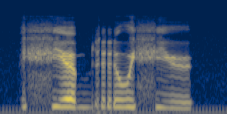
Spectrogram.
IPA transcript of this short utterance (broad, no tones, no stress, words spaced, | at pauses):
fʲœbrufʲʉ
